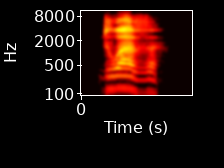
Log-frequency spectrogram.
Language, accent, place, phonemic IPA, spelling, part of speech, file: French, France, Lyon, /dwav/, doives, verb, LL-Q150 (fra)-doives.wav
- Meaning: second-person singular present subjunctive of devoir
